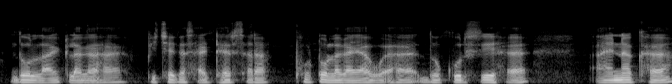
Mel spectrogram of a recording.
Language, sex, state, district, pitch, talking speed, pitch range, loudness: Hindi, female, Jharkhand, Garhwa, 100 Hz, 160 wpm, 95-105 Hz, -21 LUFS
